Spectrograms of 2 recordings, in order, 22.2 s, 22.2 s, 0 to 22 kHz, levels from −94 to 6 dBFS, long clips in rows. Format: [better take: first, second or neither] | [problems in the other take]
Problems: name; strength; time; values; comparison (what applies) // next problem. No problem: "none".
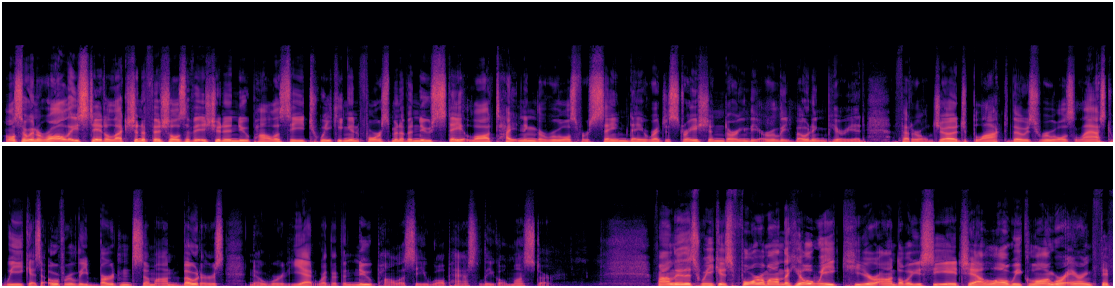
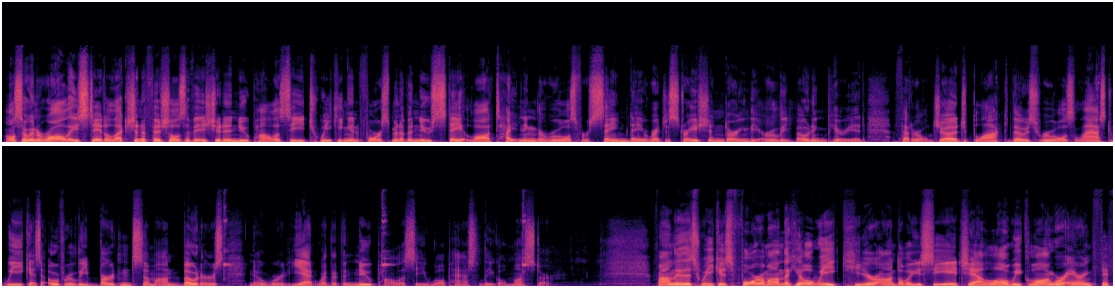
first | clattering dishes; faint; from 13 to 16 s; peak 15 dB below the speech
